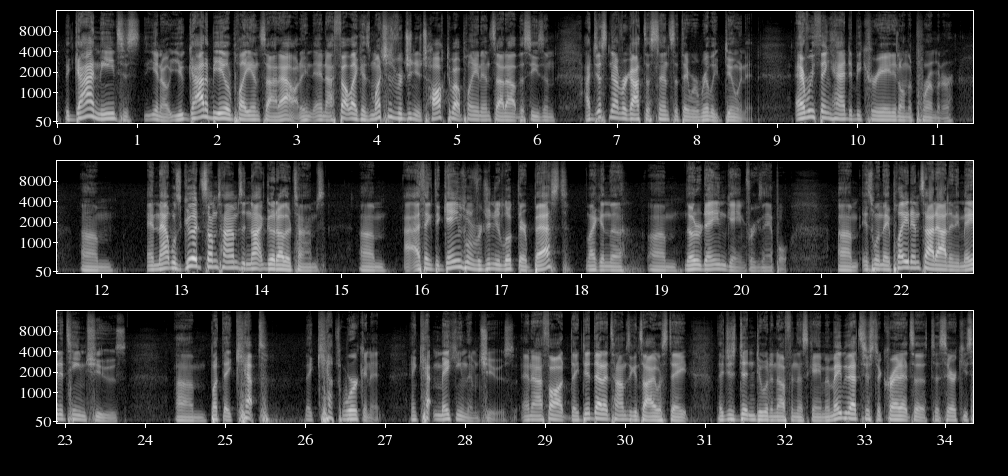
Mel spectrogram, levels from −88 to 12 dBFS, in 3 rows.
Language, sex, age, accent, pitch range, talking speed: English, male, 30-49, American, 110-140 Hz, 240 wpm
